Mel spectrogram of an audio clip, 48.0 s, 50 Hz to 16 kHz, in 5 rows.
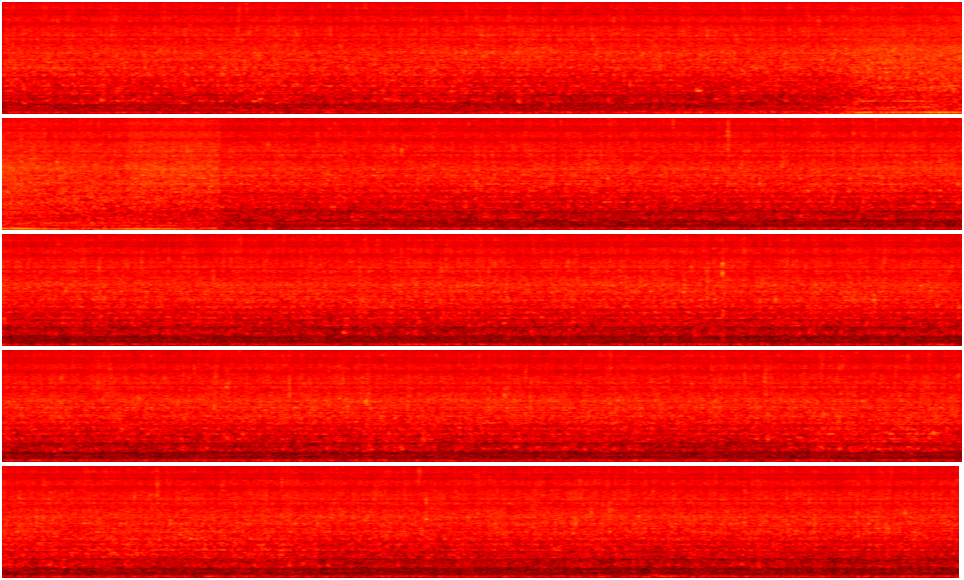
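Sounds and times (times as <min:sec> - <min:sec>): water flowing along a channel: 0:00.0 - 0:47.9
loud low rumble: 0:01.8 - 0:13.1, 0:35.4 - 0:44.3
low hum: 0:35.3 - 0:45.1.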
